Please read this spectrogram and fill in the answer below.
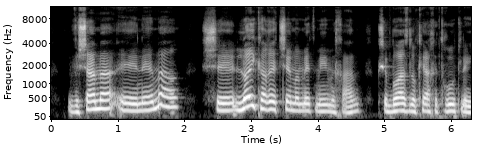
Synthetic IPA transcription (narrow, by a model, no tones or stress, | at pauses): ve̞ʃamaeneːmaʁ | ʃe̞lo̞ikaʁet̪ʃe̞mame̞tmeimeχa̰v | kʃe̞bo̞azlo̞ke̞aχetʁutle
